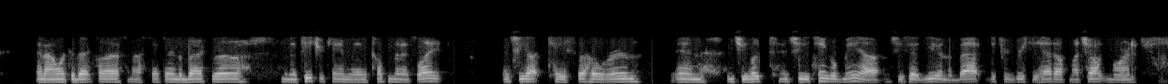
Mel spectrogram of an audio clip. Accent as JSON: {"language": "English", "region": "Texas", "country": "United States", "tie": "born or raised there", "said": "growing up in West Texas, I was the only Blackfeet, aside from my dad and my uncle and my cousins, it felt like hundreds of miles around"}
